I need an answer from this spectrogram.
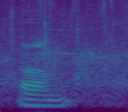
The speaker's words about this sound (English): Yeah, we can clap for Catherine.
